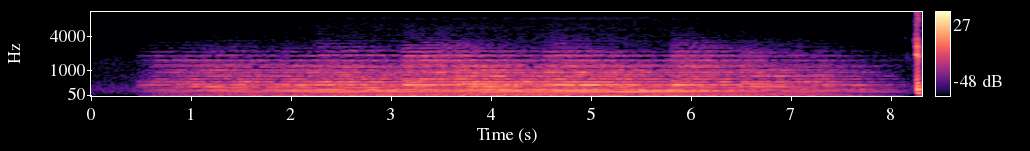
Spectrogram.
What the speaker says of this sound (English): Church bells can remind us of the passing of time or perhaps our own mortality.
